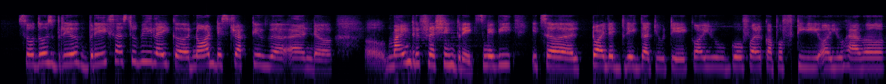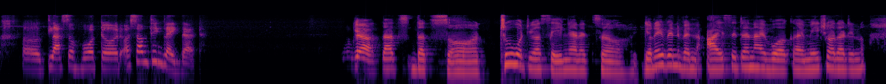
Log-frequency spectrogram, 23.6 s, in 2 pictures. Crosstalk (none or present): none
